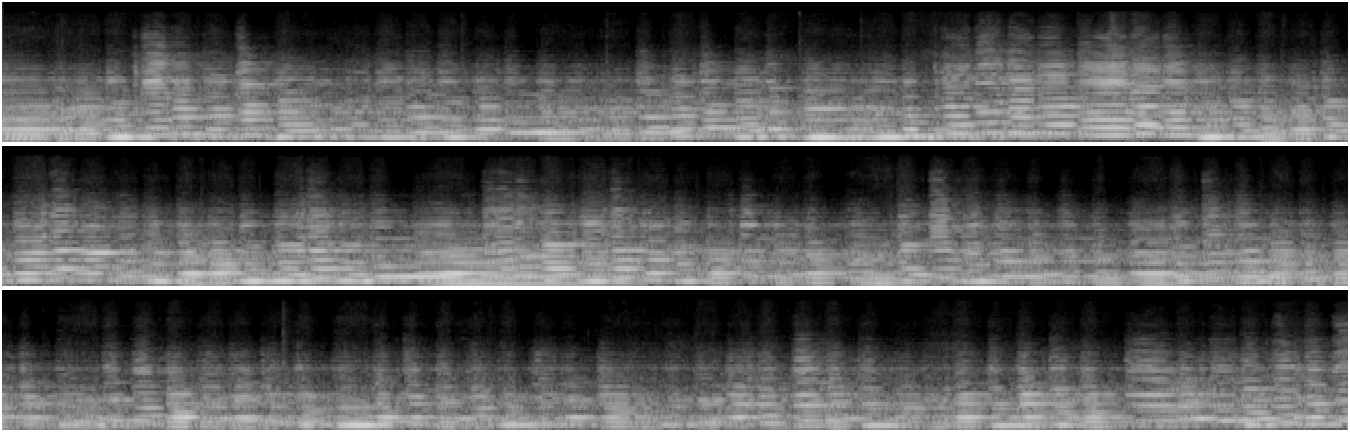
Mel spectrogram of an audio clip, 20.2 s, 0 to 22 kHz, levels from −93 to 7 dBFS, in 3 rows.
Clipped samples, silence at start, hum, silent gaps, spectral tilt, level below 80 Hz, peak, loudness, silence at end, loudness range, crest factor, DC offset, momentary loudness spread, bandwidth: under 0.1%; 0 s; none; none; -8 dB/octave; -52 dBFS; -6 dBFS; -22 LUFS; 0 s; 5 LU; 16 dB; under 0.1%; 8 LU; 8.6 kHz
